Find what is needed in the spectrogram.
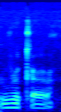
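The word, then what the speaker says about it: Rquo: Her name is spelled R-Q-U-O, but it's pronounced Ruko.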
